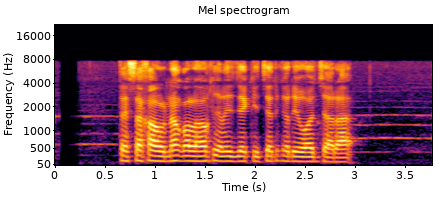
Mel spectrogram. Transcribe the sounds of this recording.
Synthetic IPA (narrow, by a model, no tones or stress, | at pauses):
t̪ɛsakaunaŋɔlɔɦɔk̚dilid͡ʒakit͡ʃənkərdiwaaɲt͡ʃaɾa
